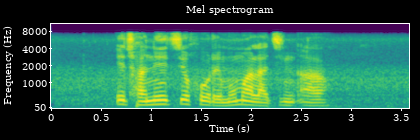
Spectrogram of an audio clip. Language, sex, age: Tswana, male, 25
